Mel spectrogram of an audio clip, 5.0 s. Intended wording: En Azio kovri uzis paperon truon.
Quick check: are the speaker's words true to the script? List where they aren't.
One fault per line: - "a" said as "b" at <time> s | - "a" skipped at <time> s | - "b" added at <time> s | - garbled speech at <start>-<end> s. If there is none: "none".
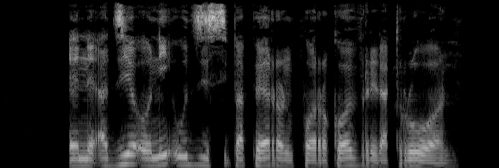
- "kovri" said as "oni" at 1.5 s
- "por kovri la" added at 3.0 s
